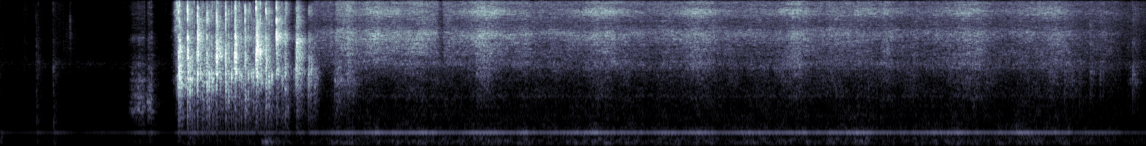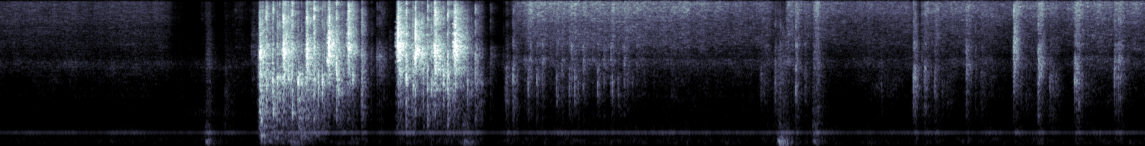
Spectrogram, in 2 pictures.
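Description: Aerosol spray can of gloss clear coat: its mixing ball is rattled hard, then a long steady spray hiss of about eight seconds fades out, followed by two more short bursts of rattling shakes. A steady low hum runs underneath.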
